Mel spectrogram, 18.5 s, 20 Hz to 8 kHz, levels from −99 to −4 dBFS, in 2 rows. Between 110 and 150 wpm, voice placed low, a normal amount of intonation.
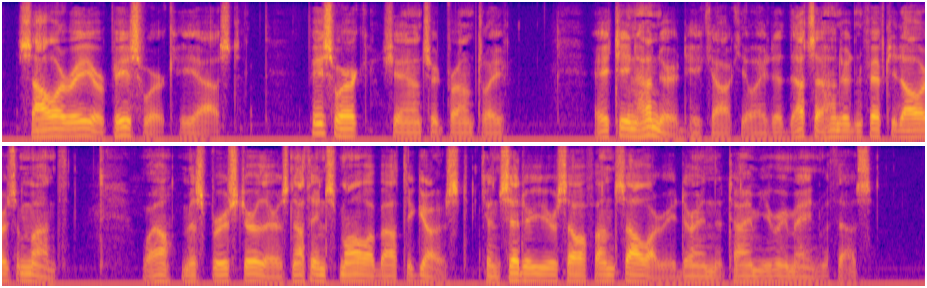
Yes: average, 145 wpm; very low, 90 Hz; average, 4.5 semitones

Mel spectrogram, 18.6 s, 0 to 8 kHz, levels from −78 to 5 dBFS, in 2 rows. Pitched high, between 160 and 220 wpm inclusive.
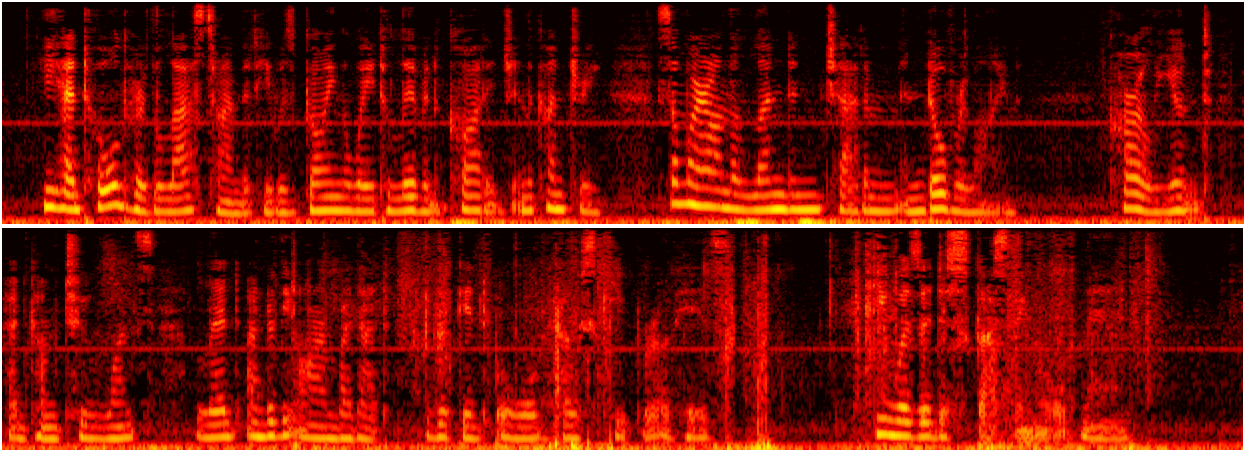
No: medium, 180 Hz; average, 165 wpm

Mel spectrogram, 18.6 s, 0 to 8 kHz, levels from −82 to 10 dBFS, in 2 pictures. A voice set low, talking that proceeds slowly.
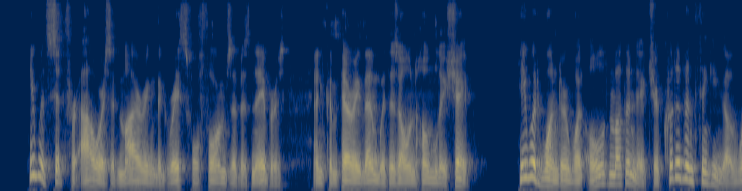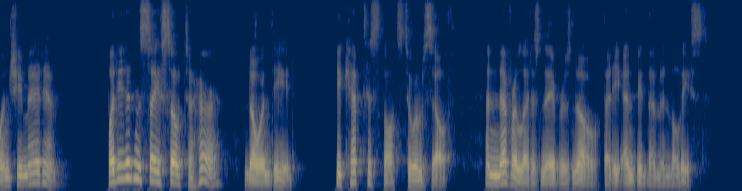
No: very low, 95 Hz; fast, 205 wpm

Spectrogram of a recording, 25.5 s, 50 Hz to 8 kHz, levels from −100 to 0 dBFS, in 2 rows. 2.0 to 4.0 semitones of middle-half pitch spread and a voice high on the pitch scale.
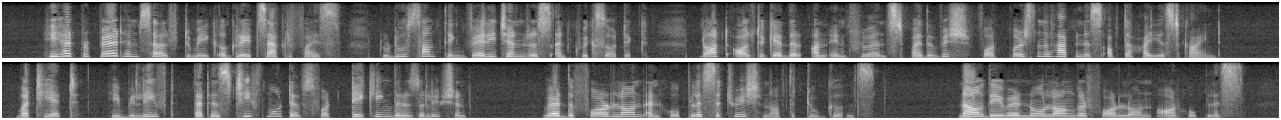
Yes: average, 3.4 semitones; high, 245 Hz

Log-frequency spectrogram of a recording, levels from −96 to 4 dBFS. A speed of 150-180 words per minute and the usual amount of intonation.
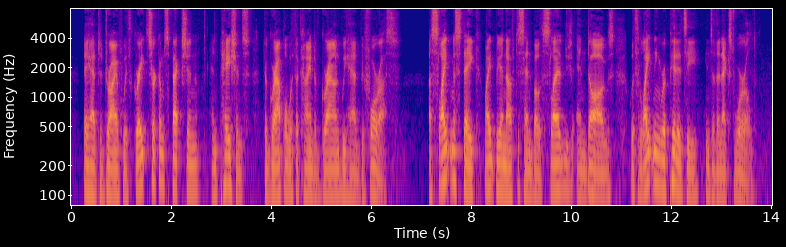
Yes: average, 165 wpm; average, 3.0 semitones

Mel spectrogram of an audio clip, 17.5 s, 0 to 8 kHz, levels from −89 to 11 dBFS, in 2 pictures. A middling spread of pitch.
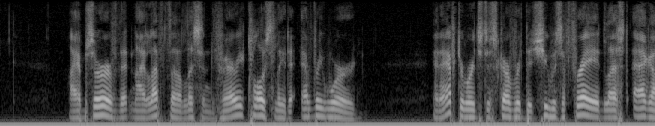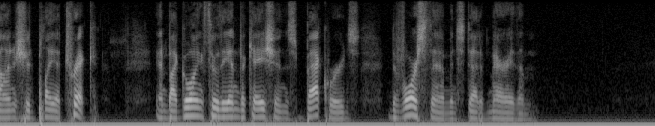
Yes: average, 3.5 semitones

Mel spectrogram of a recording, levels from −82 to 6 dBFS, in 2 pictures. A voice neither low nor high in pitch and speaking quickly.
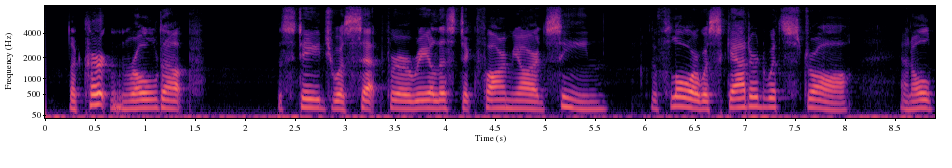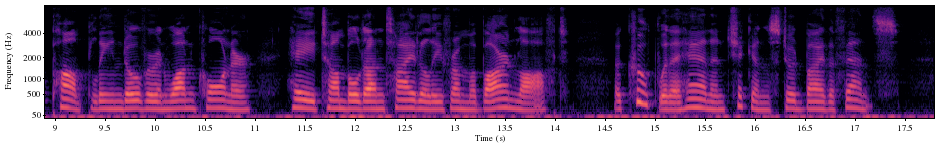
No: medium, 170 Hz; average, 150 wpm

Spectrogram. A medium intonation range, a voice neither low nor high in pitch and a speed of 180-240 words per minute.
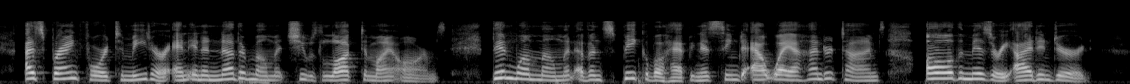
No: average, 4.6 semitones; high, 210 Hz; average, 185 wpm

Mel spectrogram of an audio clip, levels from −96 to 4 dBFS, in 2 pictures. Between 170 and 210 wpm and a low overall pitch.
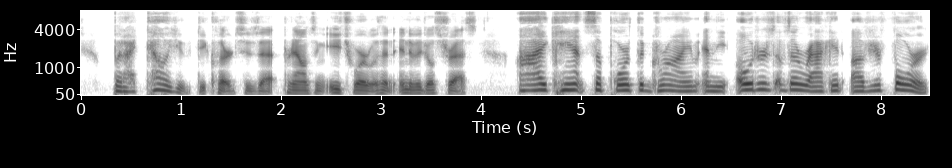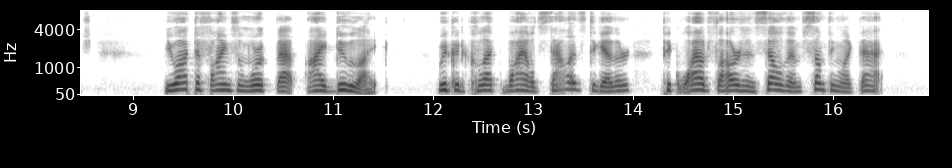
No: average, 185 wpm; medium, 185 Hz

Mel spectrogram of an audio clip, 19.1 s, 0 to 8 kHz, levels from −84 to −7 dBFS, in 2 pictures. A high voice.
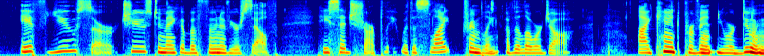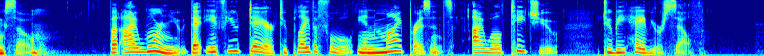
Yes: high, 210 Hz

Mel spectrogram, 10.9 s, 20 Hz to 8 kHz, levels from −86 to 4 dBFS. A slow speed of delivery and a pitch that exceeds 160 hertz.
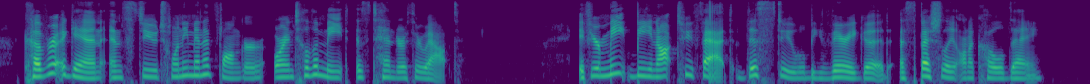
No: average, 175 wpm; high, 190 Hz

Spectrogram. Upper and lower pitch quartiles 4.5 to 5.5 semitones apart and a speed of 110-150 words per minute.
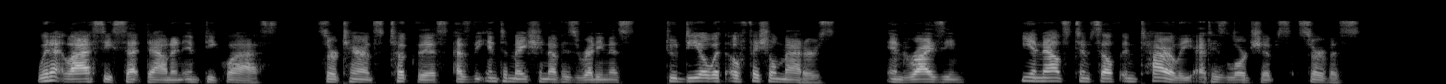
Yes: average, 4.8 semitones; average, 140 wpm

